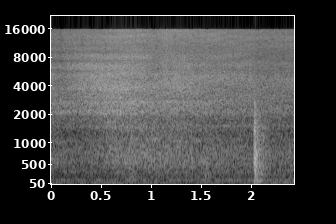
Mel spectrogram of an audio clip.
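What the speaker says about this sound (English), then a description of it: "Look at that steam." Hot pan deglazed with a splash of white wine, giving a steady loud steam hiss throughout with a short sharp clink near the end.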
